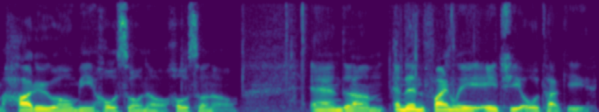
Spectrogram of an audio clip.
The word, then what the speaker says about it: Haruomi Hosono: I hear a lot of people kind of mispronounce his name, Haruomi Hosono.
